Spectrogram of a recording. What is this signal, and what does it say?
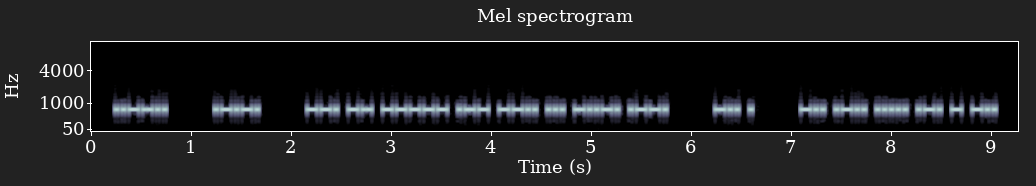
Morse code, heard as a keyed tone, about 36 wpm, 700 Hz. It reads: ? <AR> GM0WZS/P DE DL5RTD
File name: UK MASTER QSOs TRAINING / 35WPM / UK MASTER QSOs 0035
